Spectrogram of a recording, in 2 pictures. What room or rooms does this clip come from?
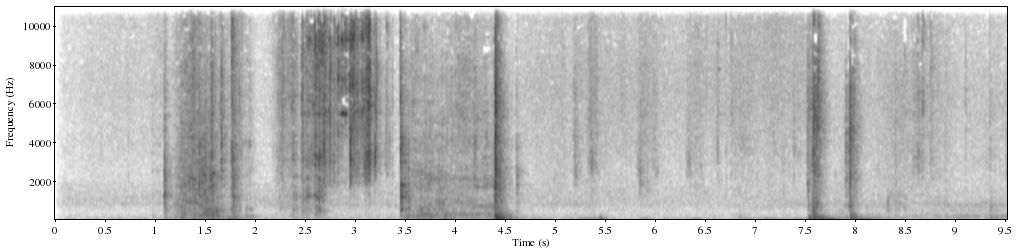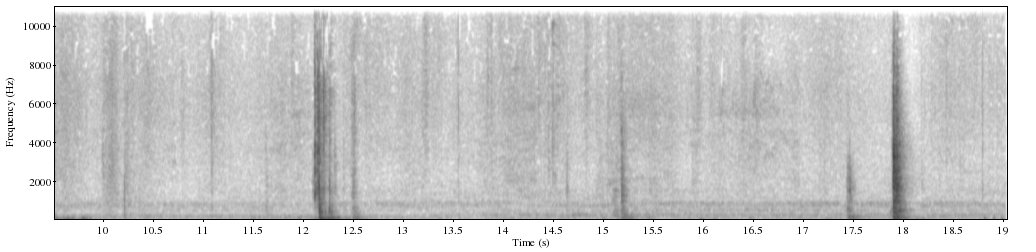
bedroom, living room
